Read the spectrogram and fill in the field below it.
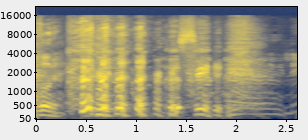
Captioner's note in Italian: Risata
